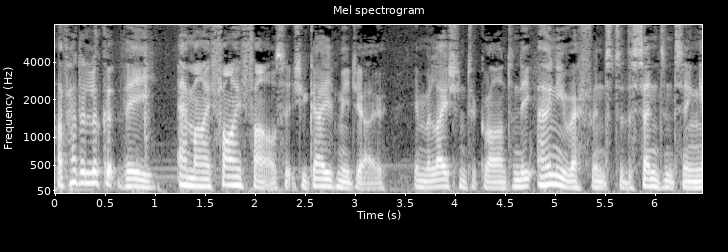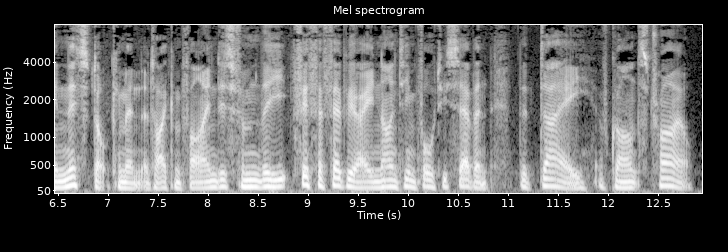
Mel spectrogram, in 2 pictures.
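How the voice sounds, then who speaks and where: A man's voice: mid-range voice, brisk, gravelly, hardly any pauses. A man explains things as an expert interviewee, in a considered, formal and precise manner.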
